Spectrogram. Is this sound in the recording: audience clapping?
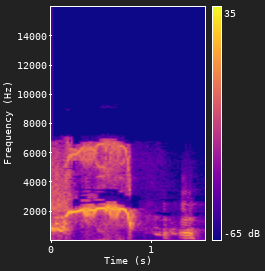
no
